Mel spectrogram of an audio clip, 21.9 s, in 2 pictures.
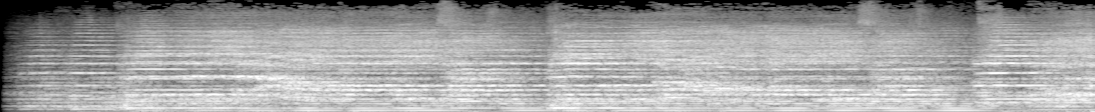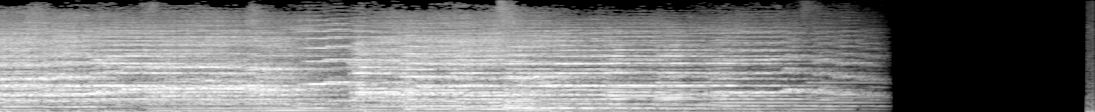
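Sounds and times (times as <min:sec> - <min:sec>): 
young choir and parish orchestra: 0:00.1 - 0:19.9.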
